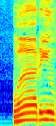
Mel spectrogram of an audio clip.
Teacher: huruf dod tepi lidah nempel pada gigi gerham atas boleh kiri boleh kanan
